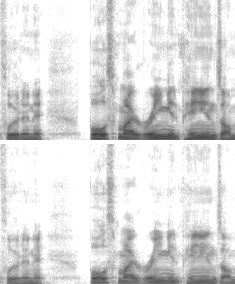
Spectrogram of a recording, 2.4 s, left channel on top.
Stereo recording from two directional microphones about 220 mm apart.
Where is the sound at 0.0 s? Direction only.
25° left (ahead or behind).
